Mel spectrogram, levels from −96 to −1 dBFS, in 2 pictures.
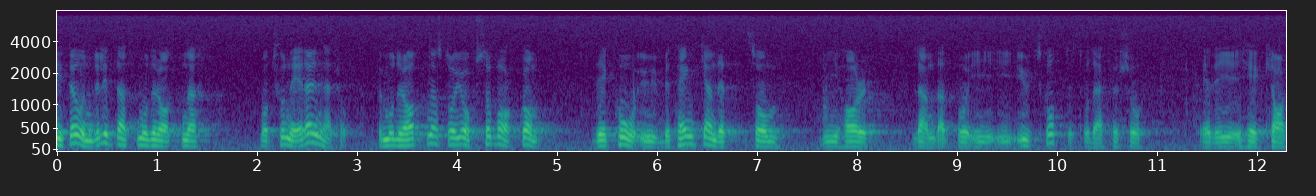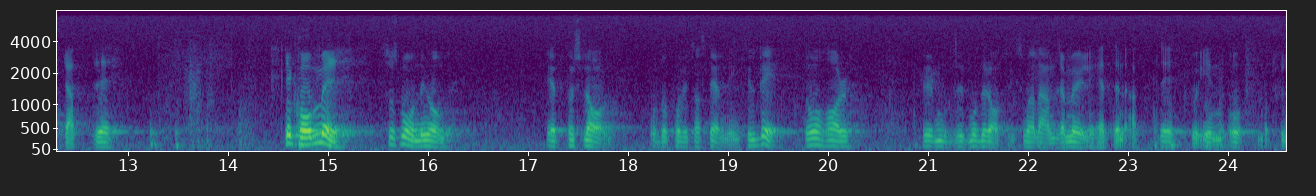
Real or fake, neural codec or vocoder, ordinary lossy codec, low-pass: real; none; none; 7.2 kHz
